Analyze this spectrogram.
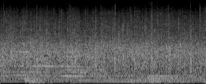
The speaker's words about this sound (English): Come on, let's give all of those people a great clap of encouragement.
